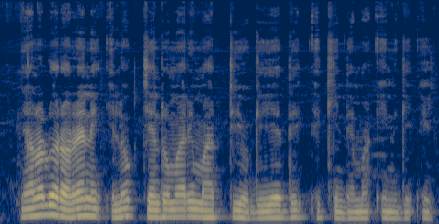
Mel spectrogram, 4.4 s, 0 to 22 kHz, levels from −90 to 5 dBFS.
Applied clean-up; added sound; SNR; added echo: none; none; none; none.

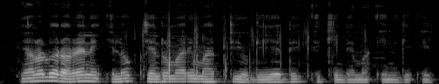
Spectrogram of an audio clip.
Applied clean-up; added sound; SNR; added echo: none; Run; 16 dB; none.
